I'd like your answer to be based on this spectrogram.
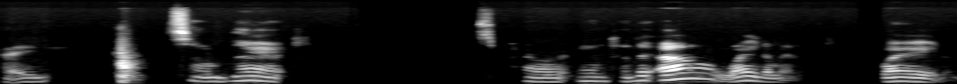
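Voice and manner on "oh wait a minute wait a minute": ordinary talk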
